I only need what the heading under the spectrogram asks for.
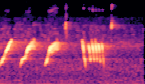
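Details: {'caption': 'White-rumped shama giving three loud upslurred whistles in quick succession, then a short rattling trill of five notes and a single high click.'}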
